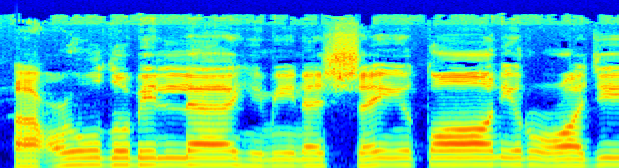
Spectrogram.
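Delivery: slow, measured Arabic recitation; Quran recitation. Shown as a demonstration. Teacher opening the lesson with slow recitation. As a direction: recite it slowly, drawing out each word.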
